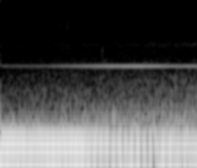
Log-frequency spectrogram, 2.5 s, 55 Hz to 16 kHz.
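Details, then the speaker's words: 2004 Silverado with a new roof-mounted 50-inch curved LED light bar, driving at about 30 mph. A steady high-pitched whistle over low road rumble; pitch changes with speed from 30 to 50 mph. Wind is whistling across the light bar. "It's that very high-pitched, just wee noise. it changes tone and frequency as the velocity of the wind obviously changes as you're driving quicker."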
